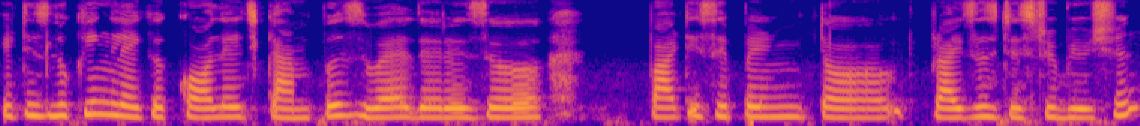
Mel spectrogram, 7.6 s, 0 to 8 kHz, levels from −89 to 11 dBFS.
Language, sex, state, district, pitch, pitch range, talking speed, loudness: English, female, Karnataka, Bangalore, 230 Hz, 220-245 Hz, 110 wpm, -14 LUFS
